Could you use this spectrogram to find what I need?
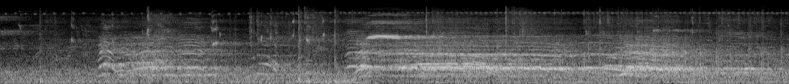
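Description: Young men shout and cheer loudly together.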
